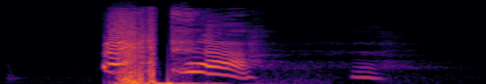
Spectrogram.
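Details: Female, one loud, forceful sneeze with a voiced trailing cry, then a brief vocal sound; one of a series of big, powerful sneezes.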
